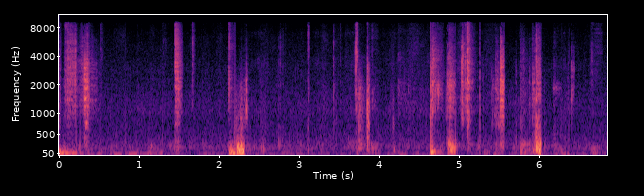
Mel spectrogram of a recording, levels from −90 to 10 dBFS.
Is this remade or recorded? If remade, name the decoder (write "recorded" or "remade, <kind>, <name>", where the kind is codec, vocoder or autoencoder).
recorded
